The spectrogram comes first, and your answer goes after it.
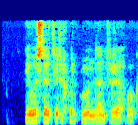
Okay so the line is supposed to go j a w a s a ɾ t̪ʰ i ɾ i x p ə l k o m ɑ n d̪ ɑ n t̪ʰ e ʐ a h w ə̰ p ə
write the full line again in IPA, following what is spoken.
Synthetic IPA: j a w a s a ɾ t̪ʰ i ɾ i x p ə l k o m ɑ n d̪ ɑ n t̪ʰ a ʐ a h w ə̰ k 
